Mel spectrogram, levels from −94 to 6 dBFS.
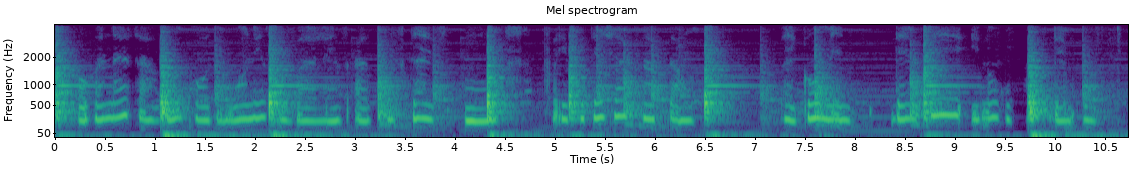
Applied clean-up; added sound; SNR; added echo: none; Snare drum; 2 dB; none.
